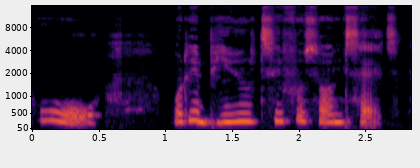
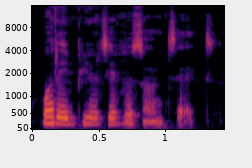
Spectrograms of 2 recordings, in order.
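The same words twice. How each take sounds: First: Soft, appreciative exclamation; mild admiration. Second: Said in the usual way. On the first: Shown as a demonstration. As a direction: gently marvel at the view. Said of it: "this is a kind of admiration". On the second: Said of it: "So it is not just".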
